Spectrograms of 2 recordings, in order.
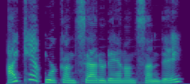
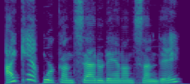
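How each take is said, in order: The two takes are said the same way.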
